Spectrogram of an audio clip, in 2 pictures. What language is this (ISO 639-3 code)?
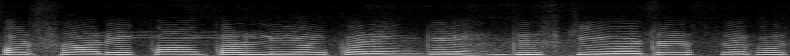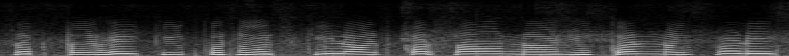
urd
